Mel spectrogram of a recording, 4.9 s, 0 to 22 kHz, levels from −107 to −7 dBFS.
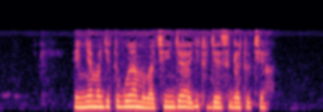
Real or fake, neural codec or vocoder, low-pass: real; none; 7.2 kHz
